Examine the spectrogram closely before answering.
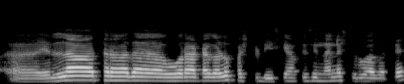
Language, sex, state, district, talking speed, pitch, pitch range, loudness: Kannada, male, Karnataka, Shimoga, 150 wpm, 170 Hz, 155-185 Hz, -18 LUFS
